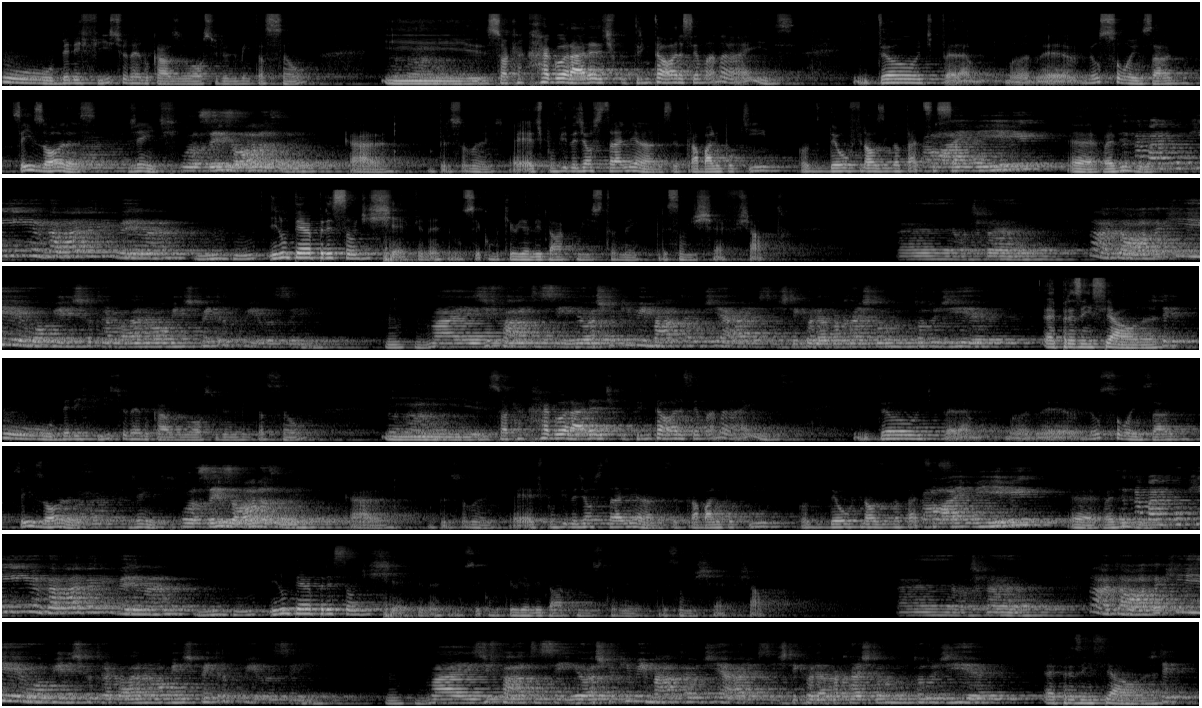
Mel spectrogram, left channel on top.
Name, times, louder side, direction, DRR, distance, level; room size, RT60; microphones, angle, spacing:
voice 1, 0.0-3.0 3.8-7.8 8.5-11.9 12.1-12.9 13.2-13.7 15.4-21.2 21.5-21.8 22.7-23.5 25.9-31.6 39.8-40.3 46.3-47.6, left 3 dB, 55° left, 10 dB, 0.5 m, -31 dB
voice 2, 3.8-4.4 12.7-13.2 13.8-15.0 21.2-22.3 23.2-25.7 32.9-34.2 34.8-39.1 40.2-45.8 47.5-47.6, right 1 dB, 80° right, -6 dB, 2.1 m, -31 dB
14.5 x 14.0 x 2.6 m, 2.3 s
head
